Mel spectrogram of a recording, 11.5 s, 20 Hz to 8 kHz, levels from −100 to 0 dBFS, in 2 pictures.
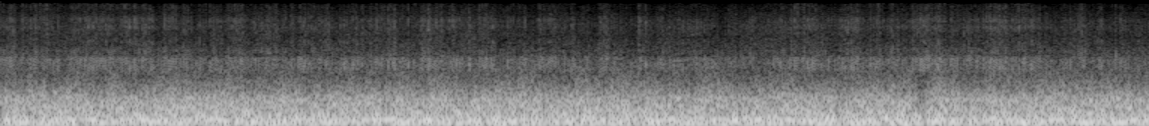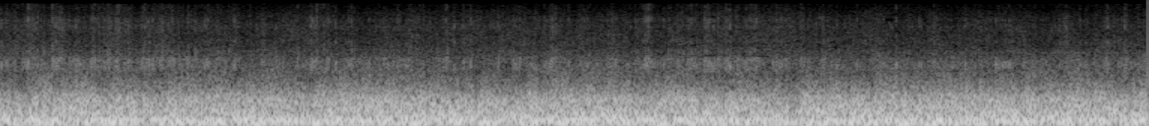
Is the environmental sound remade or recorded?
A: recorded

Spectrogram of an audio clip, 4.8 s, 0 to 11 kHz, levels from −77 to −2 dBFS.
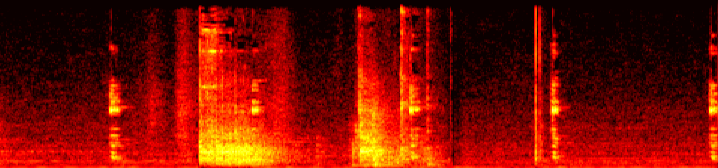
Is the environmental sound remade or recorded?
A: recorded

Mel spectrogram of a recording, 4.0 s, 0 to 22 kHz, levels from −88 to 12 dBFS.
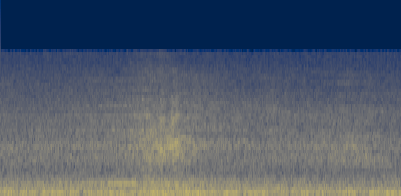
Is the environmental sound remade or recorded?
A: recorded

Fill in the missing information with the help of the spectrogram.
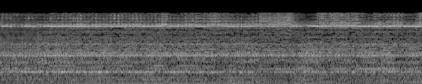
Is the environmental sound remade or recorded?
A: recorded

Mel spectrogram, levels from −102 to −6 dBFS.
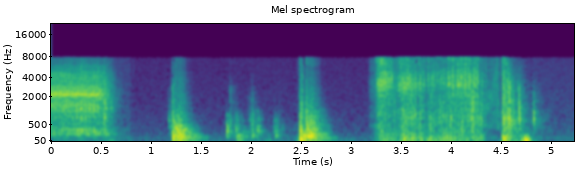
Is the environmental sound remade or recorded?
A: recorded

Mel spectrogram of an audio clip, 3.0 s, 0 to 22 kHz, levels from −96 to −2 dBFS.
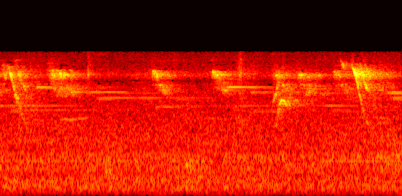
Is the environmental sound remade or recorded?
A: recorded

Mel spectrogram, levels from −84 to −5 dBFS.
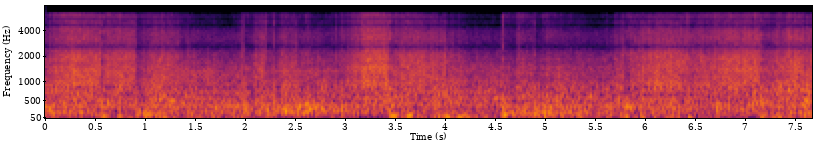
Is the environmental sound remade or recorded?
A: remade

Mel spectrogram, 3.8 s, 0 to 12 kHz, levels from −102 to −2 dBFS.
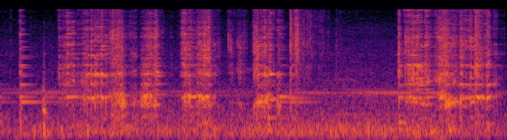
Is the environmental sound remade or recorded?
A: recorded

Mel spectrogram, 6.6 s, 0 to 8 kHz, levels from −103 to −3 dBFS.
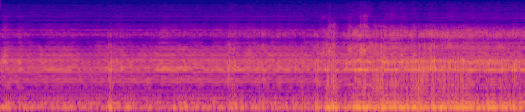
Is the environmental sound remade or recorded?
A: remade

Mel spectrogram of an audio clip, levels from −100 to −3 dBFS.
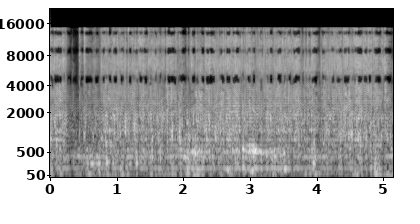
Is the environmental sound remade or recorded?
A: remade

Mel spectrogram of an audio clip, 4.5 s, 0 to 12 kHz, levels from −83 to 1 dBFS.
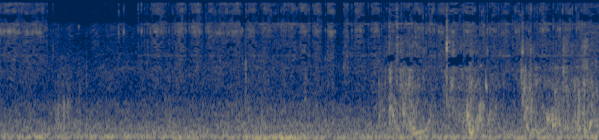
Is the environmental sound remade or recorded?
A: recorded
